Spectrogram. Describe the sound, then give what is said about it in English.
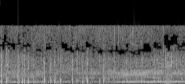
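Horse hooves clip-clop in a quick, steady rhythm, strongest early on and fading, over a thin continuous drone like buzzing insects, as a horse is urged up a hill at night. No voices are heard. “Come on, horse. Up the hill.”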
